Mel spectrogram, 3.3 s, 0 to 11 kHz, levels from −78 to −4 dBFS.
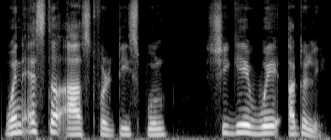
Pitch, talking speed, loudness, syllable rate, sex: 155 Hz, 180 wpm, -18 LUFS, 5.5 syllables/s, male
